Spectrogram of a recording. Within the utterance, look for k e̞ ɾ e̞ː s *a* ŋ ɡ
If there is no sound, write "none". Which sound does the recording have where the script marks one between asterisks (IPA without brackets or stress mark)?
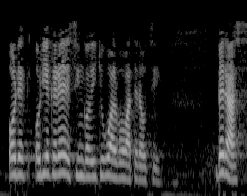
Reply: i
